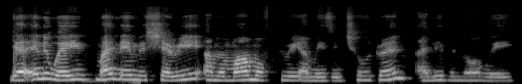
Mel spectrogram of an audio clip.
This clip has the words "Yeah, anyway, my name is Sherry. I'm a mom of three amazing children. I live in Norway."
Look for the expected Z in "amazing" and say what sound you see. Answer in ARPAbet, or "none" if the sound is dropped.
Z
